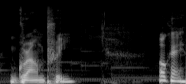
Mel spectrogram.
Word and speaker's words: Grand Prix: 哈，那在迈阿密的那然后这个有一个词就是这个迈阿密的这个。这个就是那个 F1 赛车会有常常都有一个它的那个赛名，那它的发音叫做 Grand Prix，Grand Prix，那 Prix 不发音，所以你就念 Prix 就可以了，Grand Prix。OK，那有时候就会被说成 GP 啊，像我骑的摩托车叫 GP 125，就是 Grand Prix 125，当然跟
